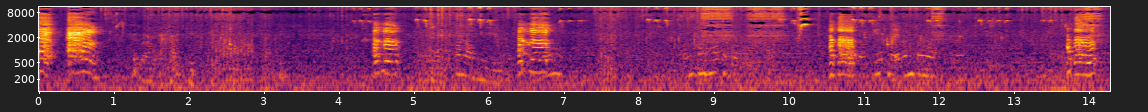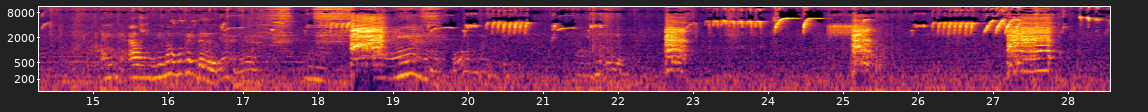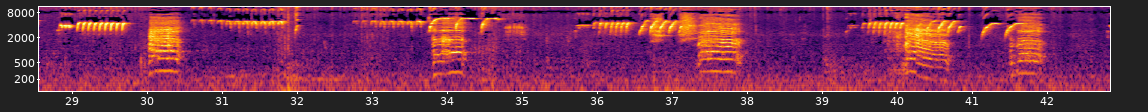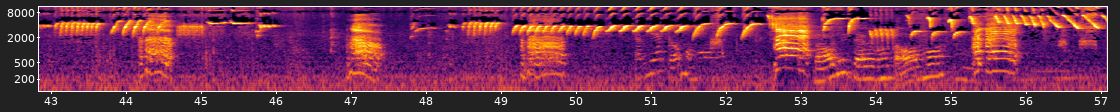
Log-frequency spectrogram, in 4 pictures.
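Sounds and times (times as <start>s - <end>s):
canaries trilling: 0.0s - 57.0s.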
